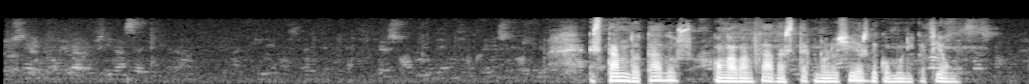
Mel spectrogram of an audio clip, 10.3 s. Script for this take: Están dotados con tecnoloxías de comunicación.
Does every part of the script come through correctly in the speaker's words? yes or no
no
